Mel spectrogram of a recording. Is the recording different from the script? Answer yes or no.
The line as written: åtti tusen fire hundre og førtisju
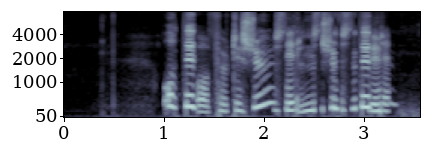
yes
